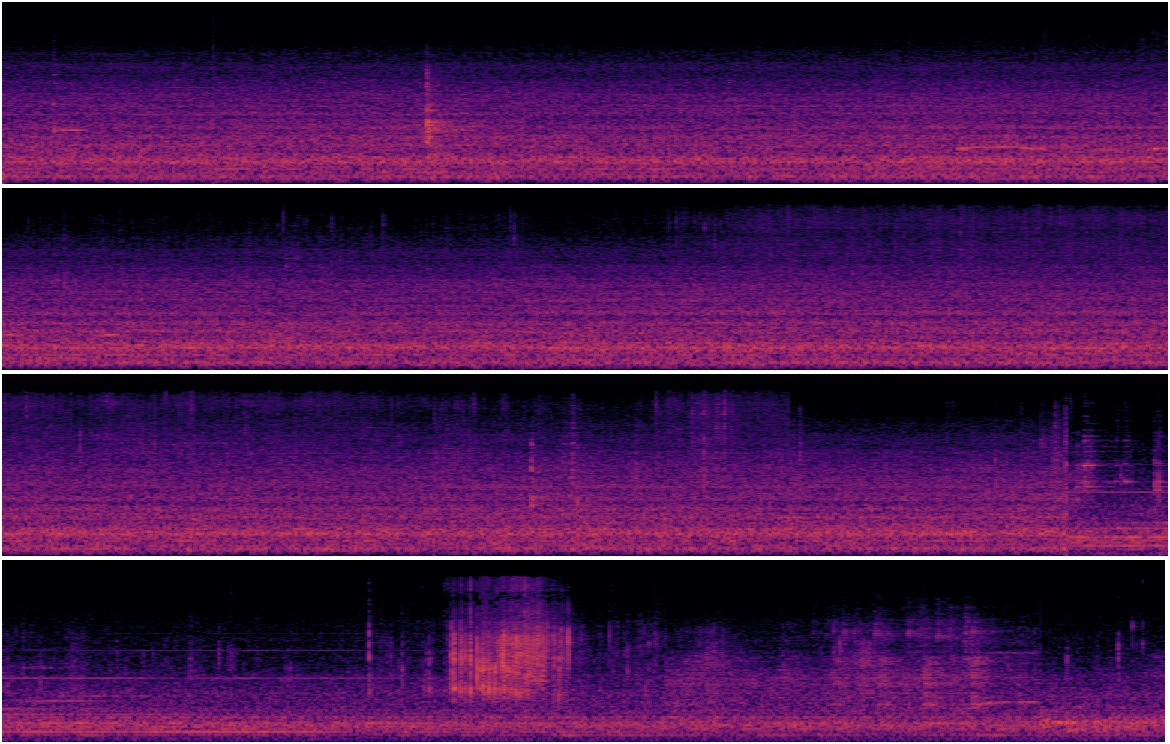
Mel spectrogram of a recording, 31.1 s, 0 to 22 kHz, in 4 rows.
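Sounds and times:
sandwich sizzling in frying pan: 9.6 - 20.8.

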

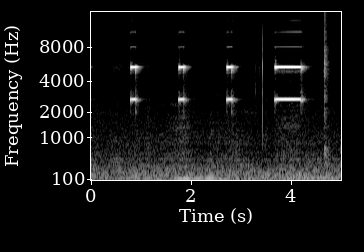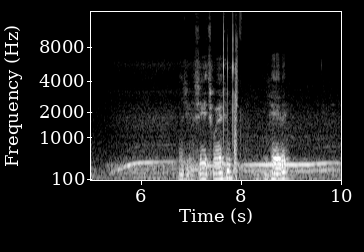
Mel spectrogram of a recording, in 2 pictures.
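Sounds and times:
treadmill console beeps: 0.8 - 1.1, 1.8 - 2.0, 2.7 - 3.0, 3.7 - 4.4.

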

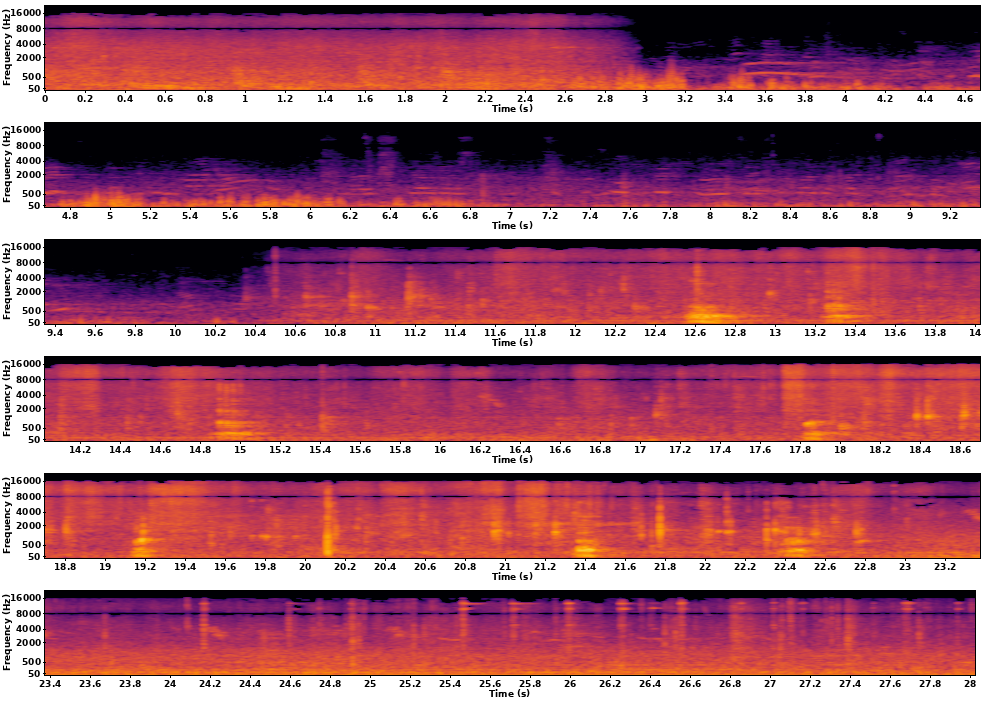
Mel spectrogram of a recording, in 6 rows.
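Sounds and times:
straw rustling: 10.5 - 28.0
pigs grunting: 10.6 - 14.1, 14.8 - 15.4, 16.4 - 23.0.

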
